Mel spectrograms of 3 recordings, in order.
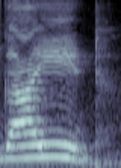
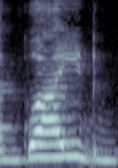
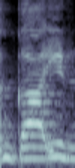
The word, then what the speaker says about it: guide: GUIDE गाइड। अब आप लोग ध्यान दीजिए कि कहीं पर भी यू का उच्चारण नहीं हो रहा, ग्वाइड गु नहीं हो रहा, गाइड डायरेक्ट जी के बाद आई गाइड हो गया।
